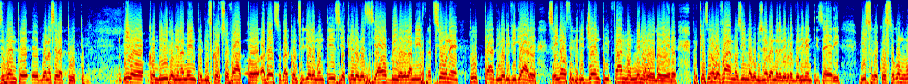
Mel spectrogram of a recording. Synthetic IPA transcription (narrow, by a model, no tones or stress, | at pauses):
sid̪ɛnt̪ebwɔnasɛːɾaːt̪ːut̪ːi | iːokond̪iviːd̪opjɛnament̪eild̪iskorsofat̪ːoad̪ɛsːod̪alkonsiʎːɛːɾemont̪eːsiekːɾeːd̪okesːiːaɔbliɡod̪elːamːinist̪ɾat̪sːjoːnet̪ut̪ːad̪iveɾifikaːɾeseinɔst̪ɾid̪iɾid͡ʒɛnt̪ifanːomːeːnoloːɾod̪ovɛːɾeperk̟es̬ːenõnlofanːos̬ind̪akobizoɲːapɾɛnd̪eɾed̪ejpɾovːed̪iment̪isɛːɾi | vist̪okekːwest̪okomuː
